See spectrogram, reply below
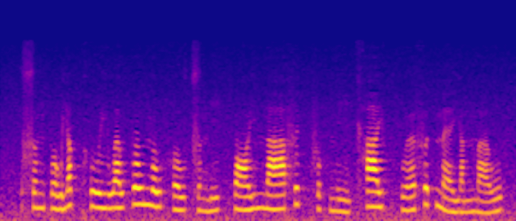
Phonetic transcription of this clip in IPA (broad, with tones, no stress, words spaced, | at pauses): sʊ˨ŋpo˨˩w jɐ˥p̚kʰuː˨j wɐ˧wpo˥wŋo˧w ho˨wt͡sʊ˨˩ŋiː˨˥k̚pɔː˨˥j n̪aː˨˧fɪ˥k̚fʊ˨k̚ n̪iː˨˩kʰaː˥j kʷʰœː˨˥fɵ˥t̚ mɛː˨jɐ˨˧n mɐ˨˥w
